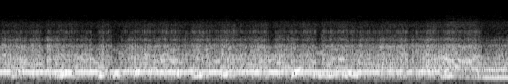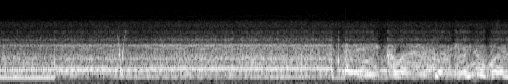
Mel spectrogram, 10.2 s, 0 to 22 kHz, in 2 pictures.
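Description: Cobra 148 GTL CB radio receiving distant stations: garbled, distorted voices mixed with steady whistling tones. The whistles shift pitch a few times around the middle, and a warbling voice comes back near the end.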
